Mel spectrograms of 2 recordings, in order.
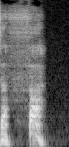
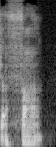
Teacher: their Taf is a Tha. Like an English TH, a Tha. That's how they do a Taf.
